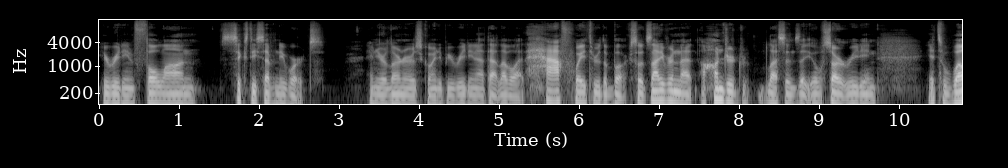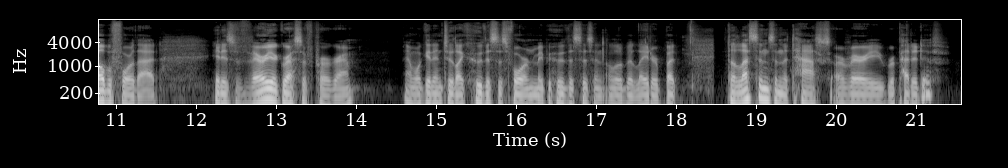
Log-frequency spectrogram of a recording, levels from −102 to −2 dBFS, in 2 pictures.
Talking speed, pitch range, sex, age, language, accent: 195 wpm, 90-105 Hz, male, 20-39, English, American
